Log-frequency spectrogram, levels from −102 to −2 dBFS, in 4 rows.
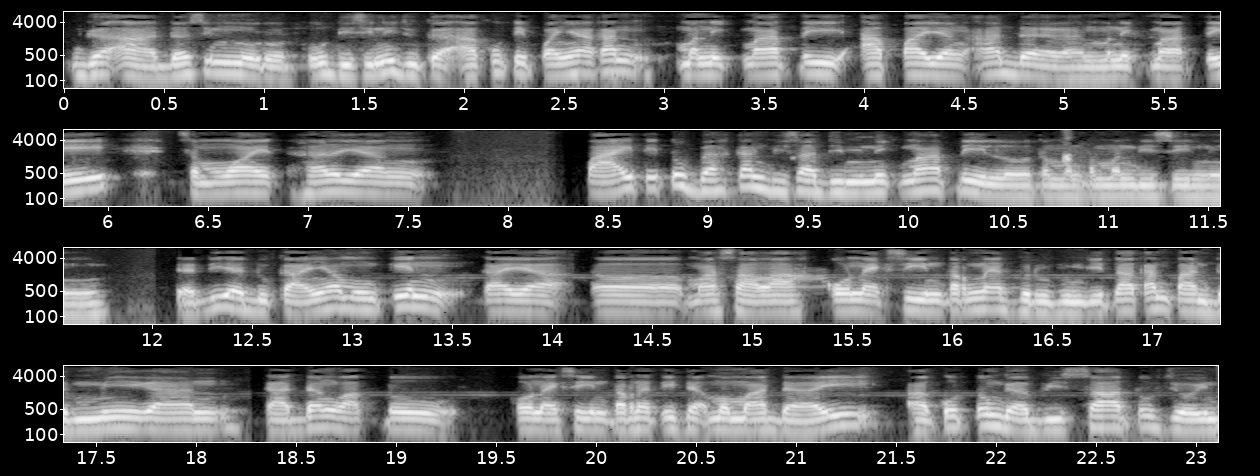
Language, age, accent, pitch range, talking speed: Indonesian, 20-39, native, 130-150 Hz, 140 wpm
